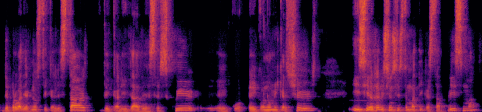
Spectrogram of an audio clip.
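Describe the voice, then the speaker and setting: A man giving an online lecture over a video call, explaining in a measured way with frequent "eh" and "¿no?". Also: medium pitch, mellow. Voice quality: gravelly. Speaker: course lecturer.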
